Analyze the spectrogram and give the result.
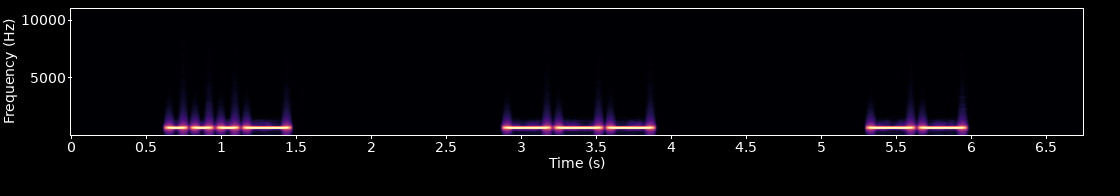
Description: Morse code, heard as a keyed tone, about 14 wpm, spaced as for 5 wpm, 680 Hz. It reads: VOM
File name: Morsekurs / Witze / Witz 13. Juni 2023 25 F70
